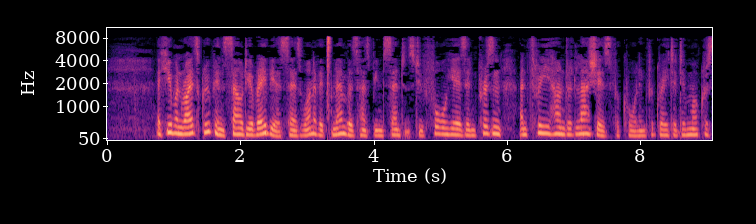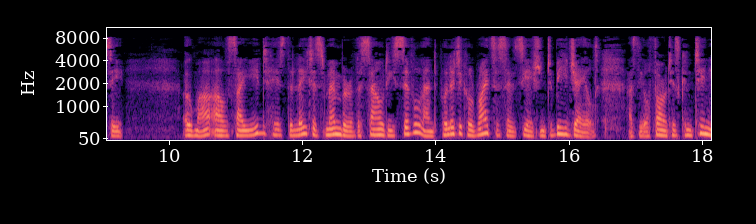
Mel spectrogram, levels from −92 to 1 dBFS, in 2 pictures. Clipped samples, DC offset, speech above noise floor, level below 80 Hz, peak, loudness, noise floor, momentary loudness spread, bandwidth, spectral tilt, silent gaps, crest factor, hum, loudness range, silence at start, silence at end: under 0.1%; under 0.1%; 27 dB; -62 dBFS; -4 dBFS; -23 LUFS; -50 dBFS; 10 LU; 8.8 kHz; -5.5 dB/octave; none; 18 dB; none; 6 LU; 0.15 s; 0 s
